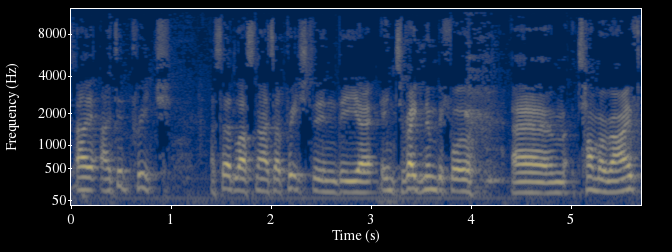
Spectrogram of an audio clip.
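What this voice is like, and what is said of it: Northern English accent. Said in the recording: “I am from the north. ... It brings with it an accent.”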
